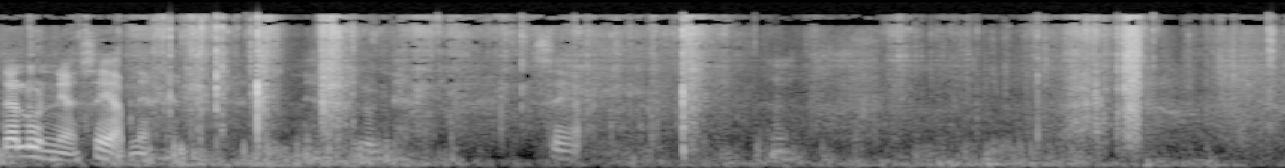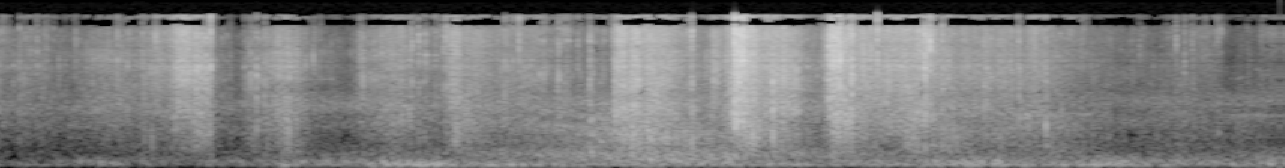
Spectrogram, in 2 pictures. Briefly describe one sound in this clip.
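Dry plant stalks rustle and crackle under a hand.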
